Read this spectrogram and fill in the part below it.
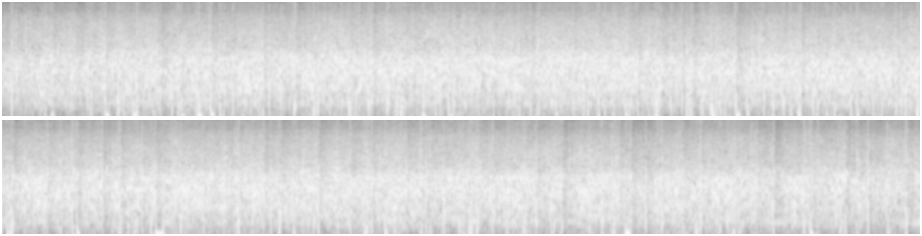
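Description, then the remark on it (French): A crowd applauds a member of French Mozilla loudly and steadily, a dense wash of many hands clapping at once that holds at full strength for around nine seconds with no voices breaking through. “au petit gars de French Mozilla qu'on peut applaudir.”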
